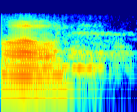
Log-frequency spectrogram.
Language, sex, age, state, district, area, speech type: Maithili, male, 30-45, Bihar, Darbhanga, urban, conversation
